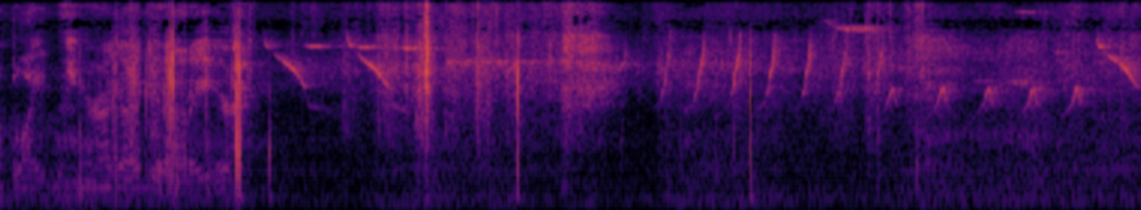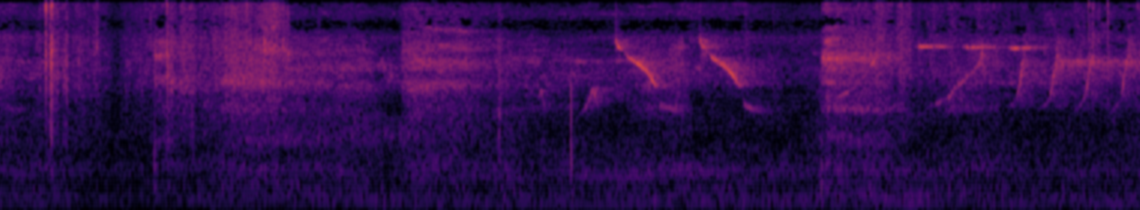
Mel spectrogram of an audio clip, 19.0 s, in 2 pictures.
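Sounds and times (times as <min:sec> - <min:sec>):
songbirds chirping: 0:00.0 - 0:19.0
tomato stems snapping: 0:09.8 - 0:11.2, 0:18.5 - 0:19.0.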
